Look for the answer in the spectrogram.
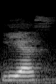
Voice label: "lias", Silabas

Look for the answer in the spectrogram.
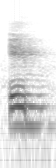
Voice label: "hem", Silabas

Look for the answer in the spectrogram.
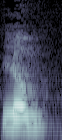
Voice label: "lom", Silabas

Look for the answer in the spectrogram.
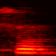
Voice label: "zun", Silabas

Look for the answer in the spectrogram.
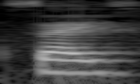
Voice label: "xais", Silabas

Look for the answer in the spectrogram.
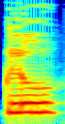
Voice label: "glu", Silabas

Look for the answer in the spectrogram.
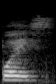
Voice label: "pueis", Silabas

